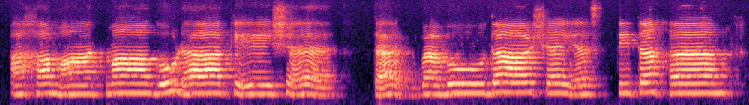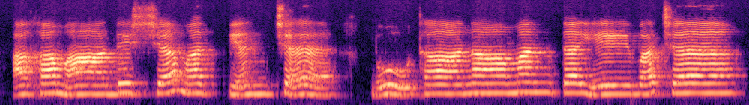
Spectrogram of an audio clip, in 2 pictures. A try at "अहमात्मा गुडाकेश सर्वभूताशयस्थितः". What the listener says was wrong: First line you said Budha. It's Bhutha. First line you said Budha. Sarva Budha you told. You should be Sarva Bhutha Shayastita. Tha. First Tha.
